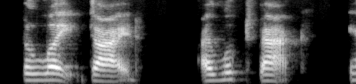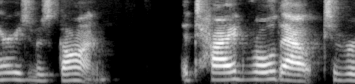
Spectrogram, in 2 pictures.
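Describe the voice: The recording offers plain reading aloud, its intonation fairly even, against a quiet background.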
